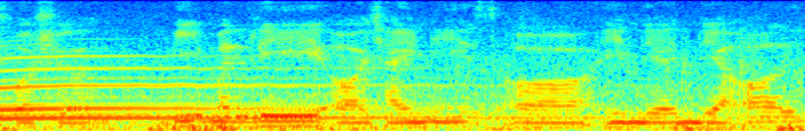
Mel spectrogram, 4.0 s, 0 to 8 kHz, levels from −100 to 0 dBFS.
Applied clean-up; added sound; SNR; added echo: none; Guitar; 3 dB; none.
